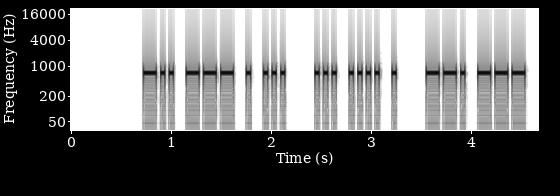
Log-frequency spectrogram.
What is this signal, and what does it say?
Morse code, heard as a keyed tone, about 28 wpm, 700 Hz. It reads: DOES SHE GO
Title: Sentences from Top 1000 Words - Review Part 2 - 28wpm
